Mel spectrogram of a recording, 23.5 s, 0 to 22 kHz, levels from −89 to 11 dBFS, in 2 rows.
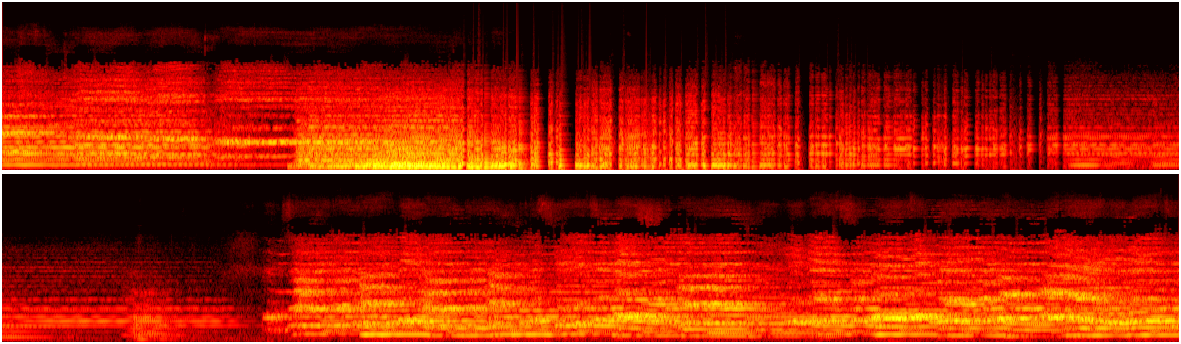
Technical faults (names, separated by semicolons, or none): repeated packet loss (robotic sound)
